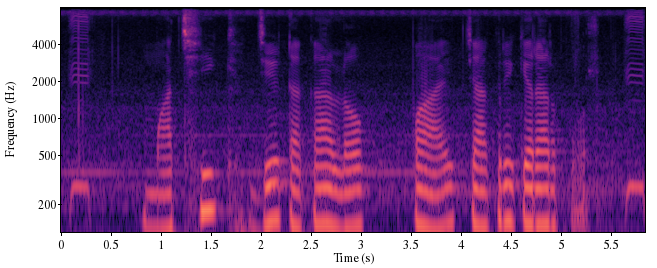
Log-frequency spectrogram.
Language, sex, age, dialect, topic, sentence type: Bengali, male, 18-24, Jharkhandi, banking, statement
